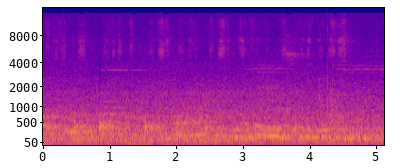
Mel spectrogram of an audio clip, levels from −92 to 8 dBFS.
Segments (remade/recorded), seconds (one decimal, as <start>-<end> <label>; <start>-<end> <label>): 0.0-5.1 recorded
